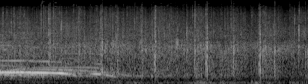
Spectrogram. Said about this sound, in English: Give God a hand clap.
